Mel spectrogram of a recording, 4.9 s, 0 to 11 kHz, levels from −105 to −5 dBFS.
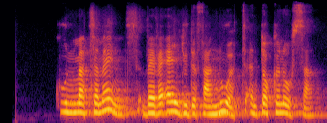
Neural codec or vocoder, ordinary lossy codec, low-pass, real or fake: none; Opus, 24 kbps; 9.9 kHz; real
